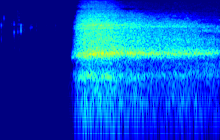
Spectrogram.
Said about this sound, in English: Let's all take a deep breath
